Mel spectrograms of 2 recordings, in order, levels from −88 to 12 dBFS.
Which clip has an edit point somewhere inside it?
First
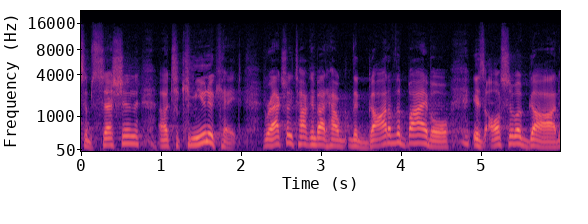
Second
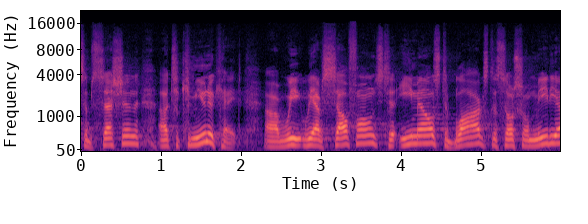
first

